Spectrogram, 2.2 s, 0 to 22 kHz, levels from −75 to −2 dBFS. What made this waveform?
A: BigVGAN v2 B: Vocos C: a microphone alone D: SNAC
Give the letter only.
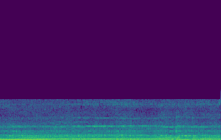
D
